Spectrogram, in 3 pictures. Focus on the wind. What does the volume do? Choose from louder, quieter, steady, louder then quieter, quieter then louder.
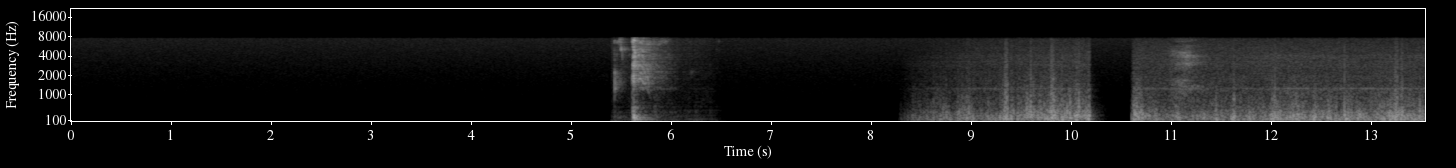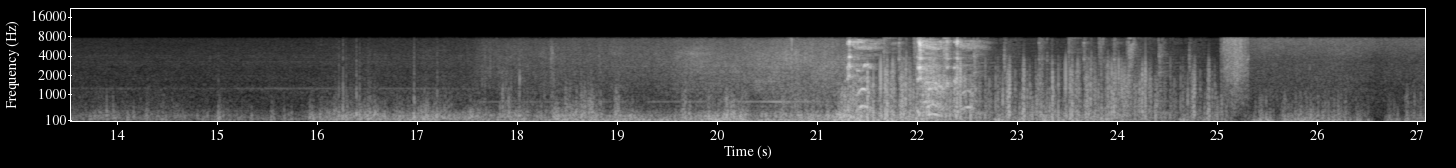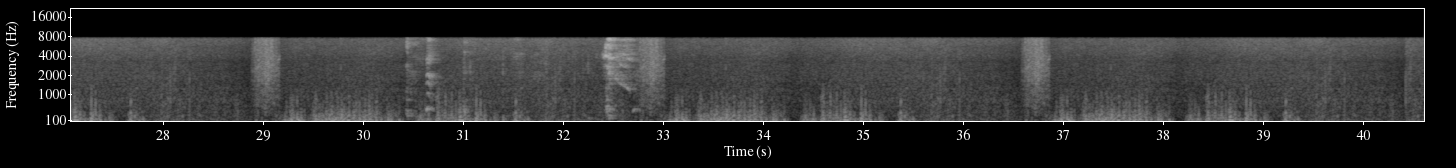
louder then quieter.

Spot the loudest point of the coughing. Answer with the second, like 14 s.
22 s.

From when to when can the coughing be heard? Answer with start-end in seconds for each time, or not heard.
5.4-6.0, 21.2-22.6, 30.4-32.8.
